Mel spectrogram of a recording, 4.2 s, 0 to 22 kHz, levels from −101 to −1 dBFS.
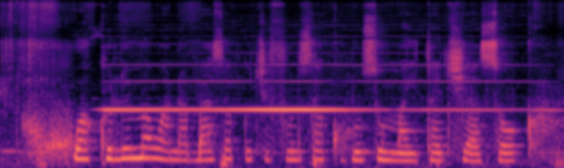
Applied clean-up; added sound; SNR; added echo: none; Wind instrument, woodwind instrument; -1 dB; none.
